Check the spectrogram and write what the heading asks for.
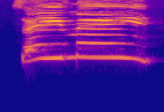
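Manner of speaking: high, very loud scream for help. A narrator's reading. Giant screaming in his nightmare, drawn-out terrified shriek. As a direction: scream it, stretching both words. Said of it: "screamed the flesh lump eater".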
